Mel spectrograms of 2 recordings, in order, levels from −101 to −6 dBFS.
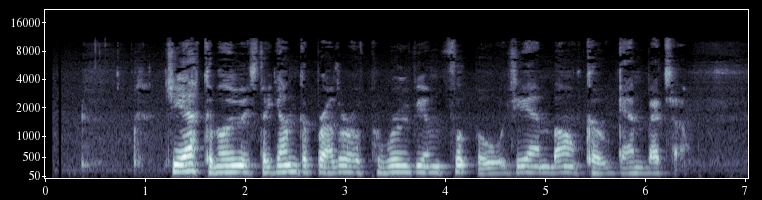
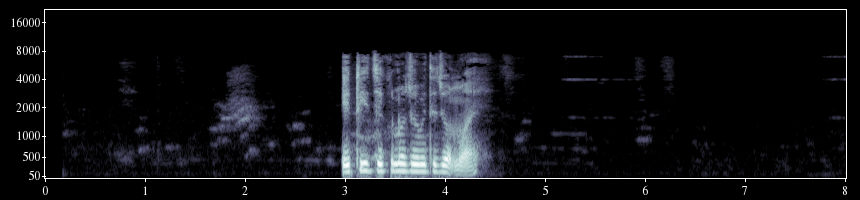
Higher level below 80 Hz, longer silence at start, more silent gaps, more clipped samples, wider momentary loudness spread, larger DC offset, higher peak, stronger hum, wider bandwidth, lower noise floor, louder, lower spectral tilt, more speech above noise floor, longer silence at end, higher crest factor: second, -76 dBFS vs -58 dBFS; second, 0.35 s vs 2.95 s; neither; neither; first, 13 LU vs 9 LU; neither; second, -6 dBFS vs -2 dBFS; neither; first, 10.5 kHz vs 7.8 kHz; second, -57 dBFS vs under -90 dBFS; second, -24 LUFS vs -16 LUFS; about the same, -7 dB/octave vs -7 dB/octave; second, 34 dB vs over 76 dB; second, 0.65 s vs 3.7 s; about the same, 18 dB vs 20 dB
